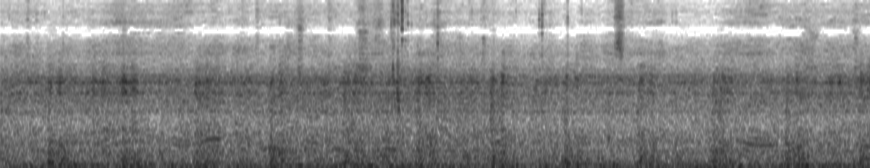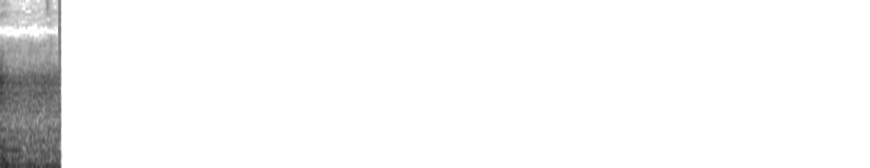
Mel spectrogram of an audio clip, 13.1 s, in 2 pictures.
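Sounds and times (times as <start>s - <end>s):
train carriage rumble: 0.0s - 7.0s.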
